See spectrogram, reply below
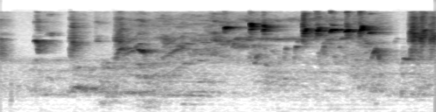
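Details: A Kolibri Ninja sunbird, singing eagerly, gives high scratchy twitters that build into a shrill, fast trill of piercing notes near the end.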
